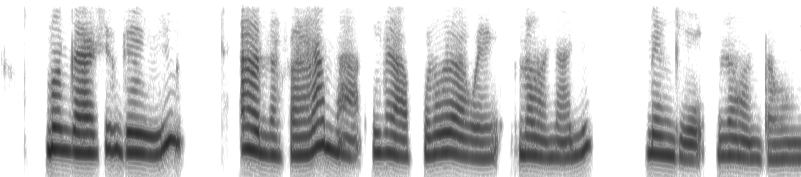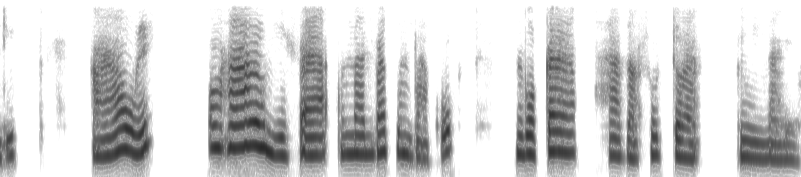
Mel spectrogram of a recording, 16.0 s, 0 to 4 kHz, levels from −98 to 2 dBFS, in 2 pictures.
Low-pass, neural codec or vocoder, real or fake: 3.6 kHz; codec, 24 kHz, 1 kbps, SNAC; fake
